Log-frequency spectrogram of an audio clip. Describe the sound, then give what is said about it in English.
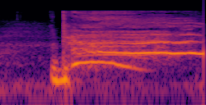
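A person vocally imitates a basketball player's big, drawn-out yawn while lined up for the national anthem at a game: a sharp intake of breath that stretches into a long, rising-then-falling moan, fairly loud. “There's this huge yawn, and it was like, oh, this is perfect.”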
